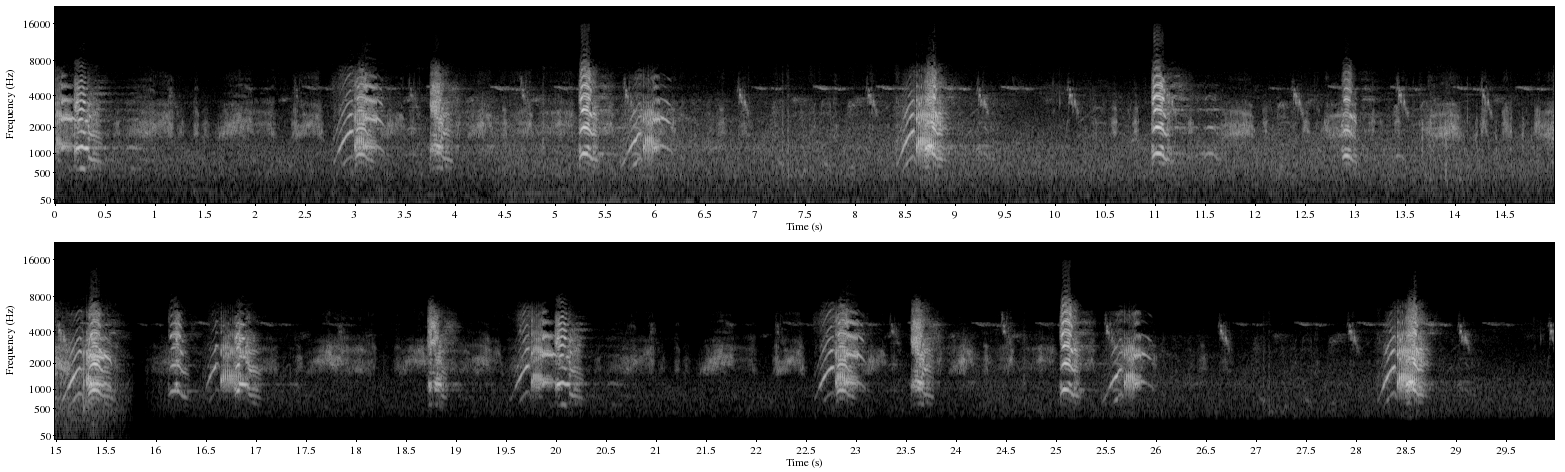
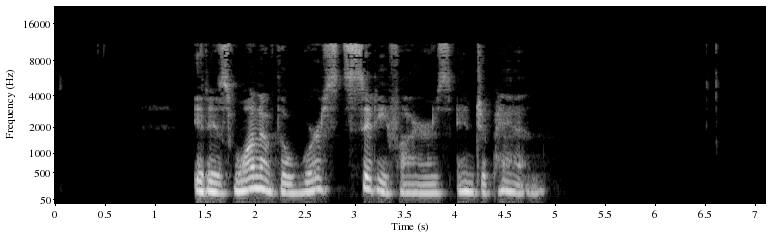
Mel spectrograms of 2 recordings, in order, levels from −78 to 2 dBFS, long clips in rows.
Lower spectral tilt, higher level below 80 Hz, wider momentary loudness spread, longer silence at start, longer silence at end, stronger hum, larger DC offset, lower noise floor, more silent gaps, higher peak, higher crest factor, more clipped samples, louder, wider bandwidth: second, 2.5 dB/octave vs -5.5 dB/octave; second, -68 dBFS vs -58 dBFS; first, 24 LU vs 8 LU; second, 0 s vs 1.4 s; second, 0 s vs 2.2 s; neither; neither; second, -54 dBFS vs -87 dBFS; neither; about the same, -2 dBFS vs 0 dBFS; first, 24 dB vs 18 dB; neither; second, -21 LUFS vs -15 LUFS; first, 16 kHz vs 11.5 kHz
